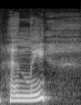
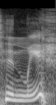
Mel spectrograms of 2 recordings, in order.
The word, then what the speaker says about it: Hindley: Do you realize that this whole podcast we've been calling him Henley? – Well, it's spelled Hindley. – It is Hindley.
